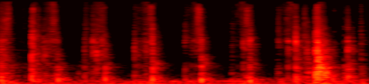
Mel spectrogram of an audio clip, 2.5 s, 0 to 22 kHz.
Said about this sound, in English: I'll do 3 shuffles, 2 more.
